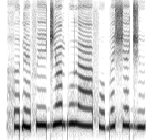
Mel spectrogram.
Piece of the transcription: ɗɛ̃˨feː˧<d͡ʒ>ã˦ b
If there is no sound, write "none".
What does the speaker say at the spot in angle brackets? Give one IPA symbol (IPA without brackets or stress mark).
d͡ʒ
